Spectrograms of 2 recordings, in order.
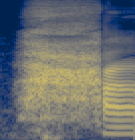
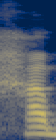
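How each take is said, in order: First: হা with a strong airy h from mid-throat, vowel held. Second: Said in the usual way. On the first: Shown as a demonstration. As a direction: push a long breath from the throat into হা. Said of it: "কণ্ঠনালীর মাঝখান থেকে". (কণ্ঠনালীর মাঝখান থেকে হা টেনে) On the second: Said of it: "এমনি হা বললে হবে না".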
